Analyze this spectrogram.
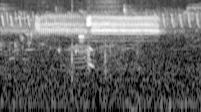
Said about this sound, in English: These marshes, lakes, and woodlands are spring pit stops for migrating birds heading north and a home for local birds looking to find a mate. And as sunlight starts to flood the sky, the bird's chorus brings a smile to David Sibley's face.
